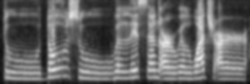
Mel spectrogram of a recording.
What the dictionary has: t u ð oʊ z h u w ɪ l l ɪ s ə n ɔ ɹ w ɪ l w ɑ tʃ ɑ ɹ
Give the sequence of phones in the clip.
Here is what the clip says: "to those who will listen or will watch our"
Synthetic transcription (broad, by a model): t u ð oʊ s h u w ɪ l l ɪ s ə n ɔ ɹ w ɪ l w ɑ tʃ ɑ ɹ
